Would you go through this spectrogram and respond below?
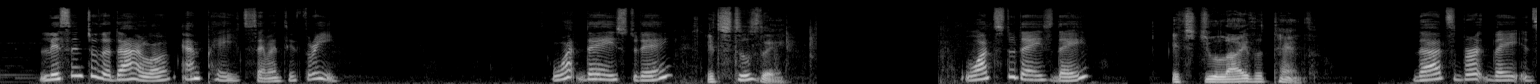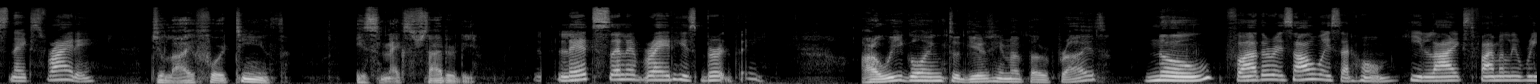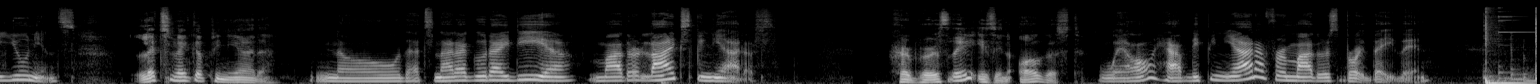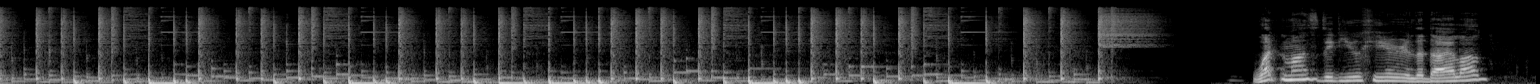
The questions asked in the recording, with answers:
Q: What month did you hear in the dialogue?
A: July, and August. That's correct.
